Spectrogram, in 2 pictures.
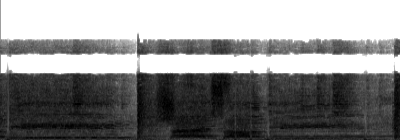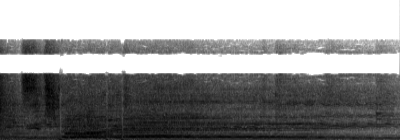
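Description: Gospel worship chorus sung by many voices over a steady bass and keyboard accompaniment, with wavering sustained notes. It ends on one long held note that fades out near the end.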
